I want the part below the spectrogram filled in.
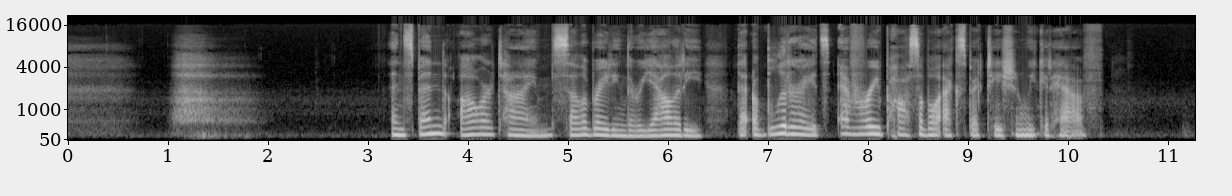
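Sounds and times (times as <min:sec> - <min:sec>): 
big calming breath drawn in and let out: 0:00.0 - 0:02.0
speech: 0:03.3 - 0:10.4.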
